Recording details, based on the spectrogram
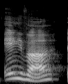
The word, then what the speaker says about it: Eva: The Book of Lost Names is the tale of It's written in the book as Eva, pronounced Ava in the audiobook.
